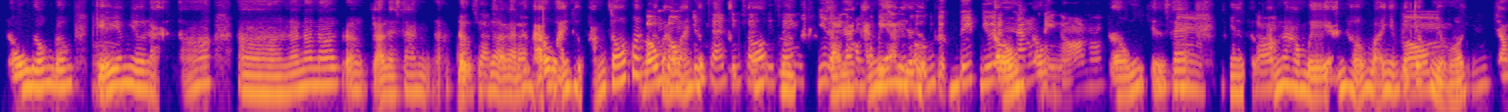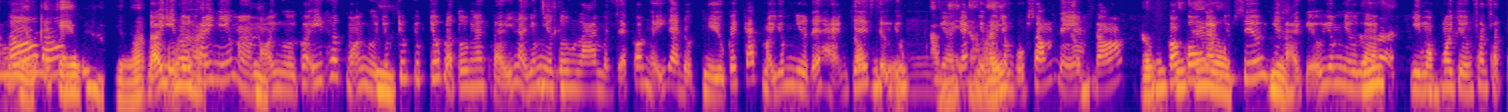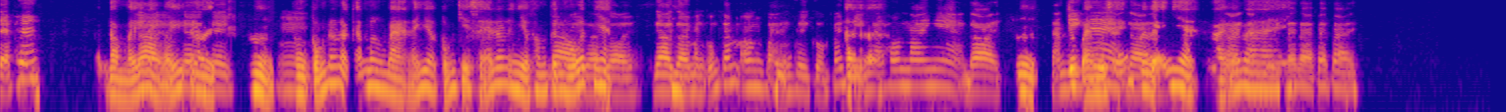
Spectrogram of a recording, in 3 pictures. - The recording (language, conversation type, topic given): Vietnamese, unstructured, Bạn nghĩ sao về việc giảm sử dụng nhựa trong cuộc sống hằng ngày?
- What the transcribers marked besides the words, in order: static; distorted speech; tapping; other background noise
